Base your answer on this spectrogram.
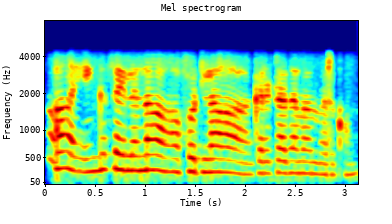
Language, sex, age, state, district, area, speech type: Tamil, female, 18-30, Tamil Nadu, Tiruvarur, rural, conversation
